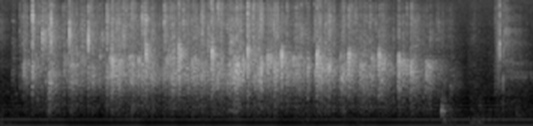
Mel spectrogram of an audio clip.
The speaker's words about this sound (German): Gebt ihnen doch einen herzlichen Applaus.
